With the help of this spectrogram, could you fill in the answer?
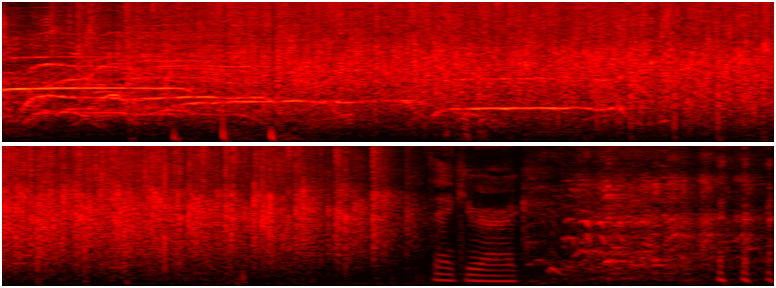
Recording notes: Live from Largo in LA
